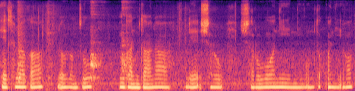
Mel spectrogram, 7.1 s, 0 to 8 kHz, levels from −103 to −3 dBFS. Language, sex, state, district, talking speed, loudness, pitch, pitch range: Mizo, male, Mizoram, Aizawl, 110 wpm, -15 LUFS, 135 Hz, 130-140 Hz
